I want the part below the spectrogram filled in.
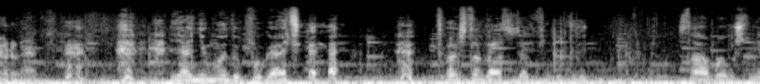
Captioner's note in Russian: смеётся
